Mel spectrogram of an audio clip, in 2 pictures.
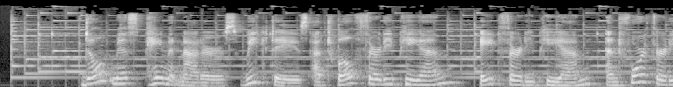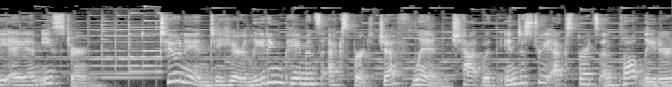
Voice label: Promo Female; Payment Matters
